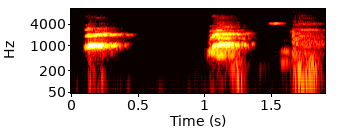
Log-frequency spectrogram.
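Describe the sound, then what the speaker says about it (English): A dog barks in the background in three separate bursts with short gaps between them, moderately loud, with no talk over it. "Dog's going mad in the background."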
